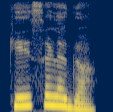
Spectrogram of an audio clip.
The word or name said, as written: ಕುಸಲಕ್ಕಿ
